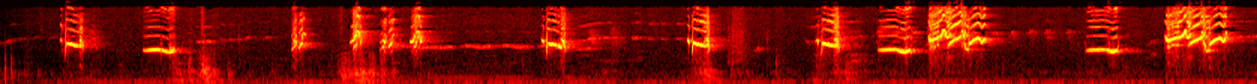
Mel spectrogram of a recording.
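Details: Oriental magpie-robin in full 'isian' song, meant to provoke other birds into answering: varied high whistled phrases, sharp rising and falling notes and buzzy chatter bursts, loosely spaced about every second, with a faint low hum beneath.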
